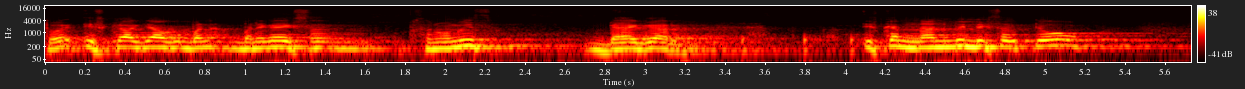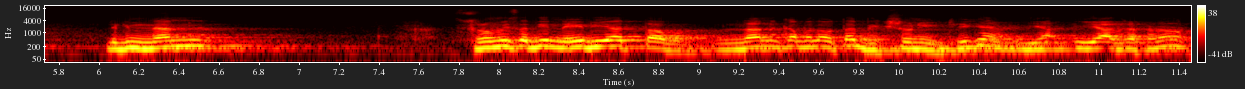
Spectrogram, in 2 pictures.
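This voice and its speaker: A man's voice: sits high, fairly even intonation, moderate pace, long pauses. A male grammar teacher, explaining step by step to students in a classroom lecture. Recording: echoey dull room sound.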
